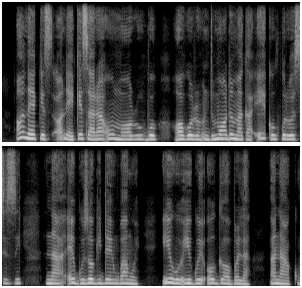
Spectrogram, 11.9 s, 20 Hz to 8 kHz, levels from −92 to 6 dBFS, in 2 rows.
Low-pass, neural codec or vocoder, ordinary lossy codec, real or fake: none; codec, 16 kHz, 0.8 kbps, ZipCodec; none; fake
